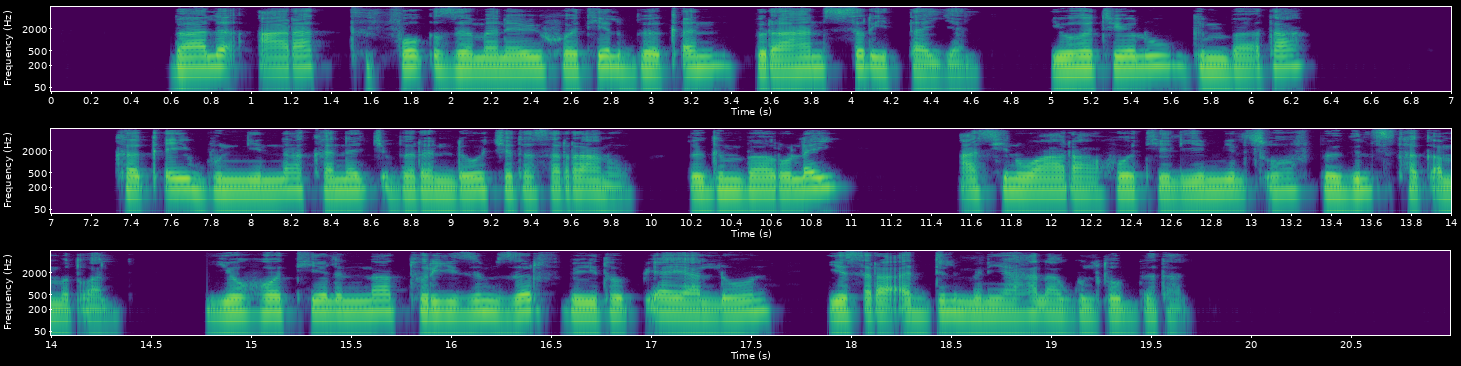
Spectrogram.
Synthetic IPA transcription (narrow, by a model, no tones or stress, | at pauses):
baləʔaɾat̪ːfo̞kʼzəmənawiho̞t̪ʰe̞lbəkʼənb̥ɨɾhansɨɾjɪt̪ːajːal | jɛho̞t̪ʰe̞luɡɨmbat̪ʰa | kʰəkʼəjbunːinːakʰənət͡ʃʼbəɾənd̪əwot͡ʃːjɛt̪ʰəsərːanəw | b̥əɡɨmbaɾulaj | ʔasinwaɾaho̞t̪ʰe̞ljɛmːilsʼɨhufbəɡɨlsʼt̪ʰəkʼəmːɨt̪ʼwal | jɛɦo̞t̪ʰe̞lɨnːat̪ʰuɾizɨmzəɾfbəit̪ʰjo̞pʼːɪjajalːəwn | jɛsɨɾa̰ʔɨ̰d̪ːɨlmɨnjaɦɨlaɡult̪ʰobːət̪ʰal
